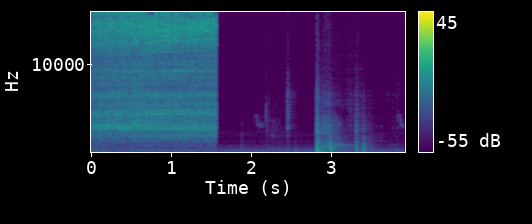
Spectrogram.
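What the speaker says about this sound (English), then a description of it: "steam up those veggies while I quick release my pressure-cooked pasta" Steam from a pressure cooker of pasta under quick release hisses loudly and steadily, then cuts off abruptly, leaving quiet with a few faint clatters.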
